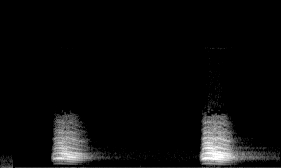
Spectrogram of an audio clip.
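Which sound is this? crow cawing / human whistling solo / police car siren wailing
crow cawing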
